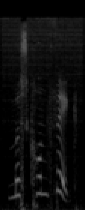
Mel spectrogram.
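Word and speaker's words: msconfig: which you probably won't know the word is mus config it is spelled Ms c o n fig no capitals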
